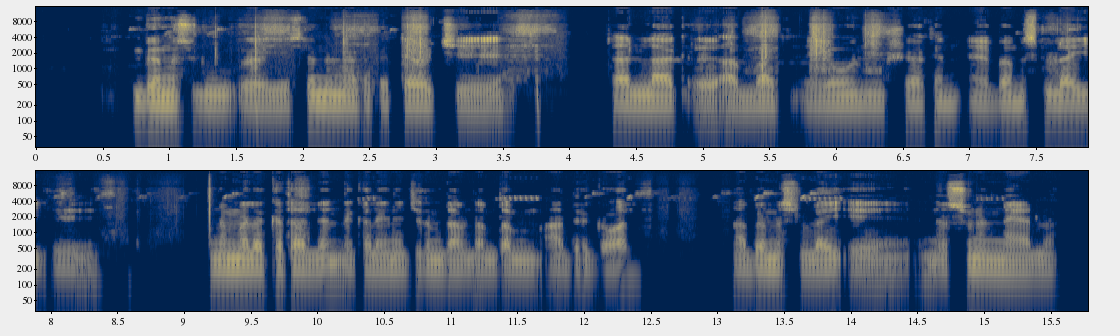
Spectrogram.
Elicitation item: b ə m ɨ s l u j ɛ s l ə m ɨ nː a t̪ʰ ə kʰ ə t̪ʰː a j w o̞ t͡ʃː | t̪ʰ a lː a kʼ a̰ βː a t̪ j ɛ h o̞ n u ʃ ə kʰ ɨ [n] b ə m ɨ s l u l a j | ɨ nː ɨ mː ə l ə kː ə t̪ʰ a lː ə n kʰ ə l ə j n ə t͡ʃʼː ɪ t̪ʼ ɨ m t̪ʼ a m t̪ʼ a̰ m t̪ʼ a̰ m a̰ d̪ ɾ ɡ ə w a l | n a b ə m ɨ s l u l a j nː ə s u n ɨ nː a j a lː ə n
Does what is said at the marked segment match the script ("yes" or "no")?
yes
